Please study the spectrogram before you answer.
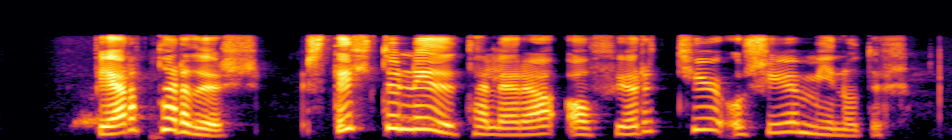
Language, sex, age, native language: Icelandic, female, 30-39, Icelandic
